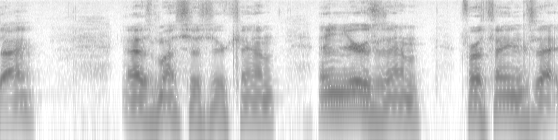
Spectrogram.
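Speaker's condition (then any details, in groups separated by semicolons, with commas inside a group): ALS; no tracheostomy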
